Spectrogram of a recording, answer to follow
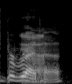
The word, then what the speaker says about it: Beretta: The So, name is Beretta.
